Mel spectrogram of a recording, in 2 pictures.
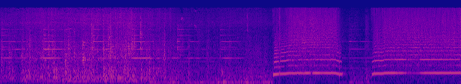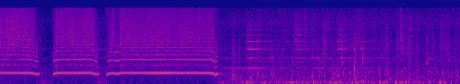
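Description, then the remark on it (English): A steam locomotive at Golden Spike National Historical Park, Promontory Summit in northern Utah, during the steam festival, rumbles along, then sounds its whistle in four loud blasts, two short and two long, before the rolling chug of the train carries on. “To learn more about those two locomotives, I headed north to Promontory Summit and caught up with Ranger Cole Chisam, who is the engineer who drives the two locomotives at the park.”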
